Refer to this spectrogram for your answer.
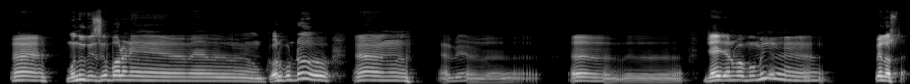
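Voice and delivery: Balakrishna's stage speech with pauses between phrases; imitating Balayya's stage speech. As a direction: mimic a star addressing party workers from the stage. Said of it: "అని చెప్పి మాట్లాడాడు stage మీద".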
